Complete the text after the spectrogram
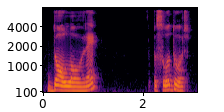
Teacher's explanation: Crase. Duas vogais em iato contraem-se numa só.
